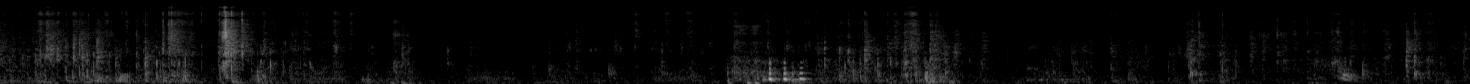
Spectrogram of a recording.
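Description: Papillon puppies at play: light scuffling and clicks of small paws and a toy on a hard floor, then one puppy gives a short whine about eight seconds in.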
